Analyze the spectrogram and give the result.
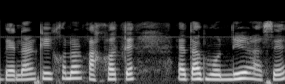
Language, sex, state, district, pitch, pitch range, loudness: Assamese, female, Assam, Kamrup Metropolitan, 240 Hz, 230-260 Hz, -14 LUFS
